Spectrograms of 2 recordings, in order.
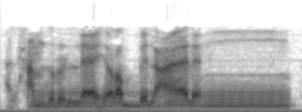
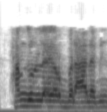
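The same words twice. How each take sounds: First: The words are recited slowly and calmly. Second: The words are recited quickly and hurriedly. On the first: The prayer is performed with humility and attention. The speaker calls it right. "هكذا" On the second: The prayer is rushed without attention. The speaker calls it wrong. "ينقرها نقر الغراب ... كده بسرعة"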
